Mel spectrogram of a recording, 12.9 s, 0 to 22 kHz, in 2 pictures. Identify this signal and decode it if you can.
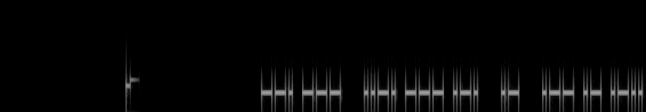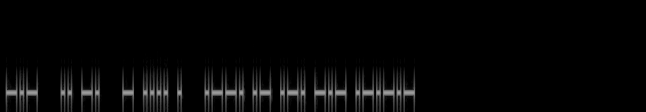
Morse code, heard as a keyed tone, about 34 wpm, 700 Hz. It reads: GO FOR A WALK IN THE PARK.
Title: Sentences from Top 1300 Words 35wpm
